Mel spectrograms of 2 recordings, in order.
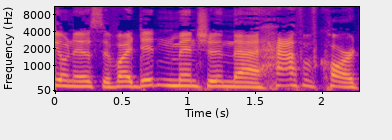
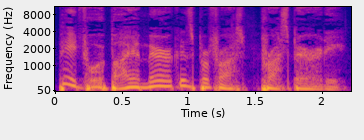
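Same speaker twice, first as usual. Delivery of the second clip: ad disclaimer voice; 5 semitones lower than usual. Retold or imitated. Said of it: "And paid for you by".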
